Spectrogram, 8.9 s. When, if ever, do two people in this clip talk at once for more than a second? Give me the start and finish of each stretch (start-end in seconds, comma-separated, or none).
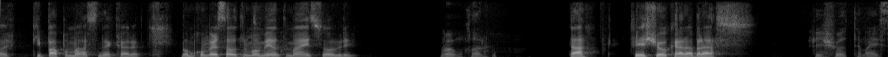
none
